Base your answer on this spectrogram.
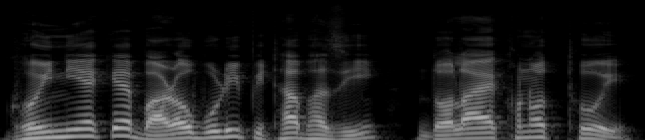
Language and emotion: Assamese, neutral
